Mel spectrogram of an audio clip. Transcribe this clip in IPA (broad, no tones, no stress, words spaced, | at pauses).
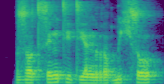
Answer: zɔːtseŋ tʲatʲaːŋrɔ ɡ͡biçso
